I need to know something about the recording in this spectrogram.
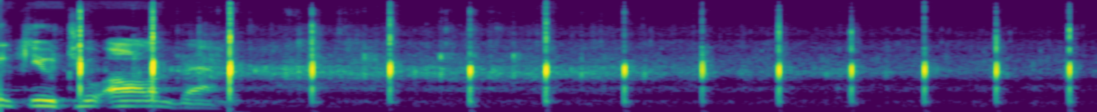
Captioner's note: applause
